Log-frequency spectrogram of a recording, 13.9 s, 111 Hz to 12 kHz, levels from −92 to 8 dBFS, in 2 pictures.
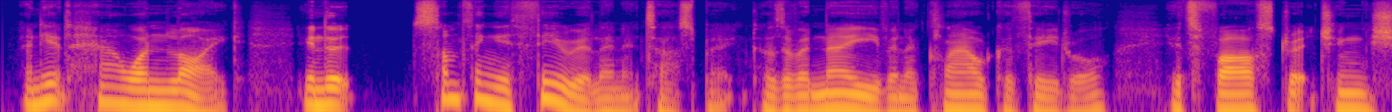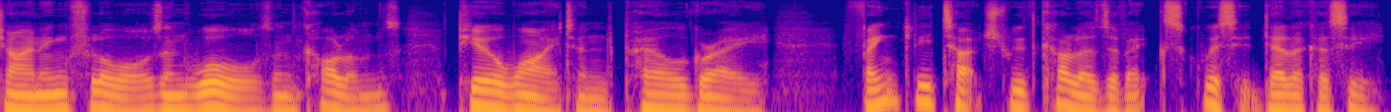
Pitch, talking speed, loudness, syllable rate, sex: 120 Hz, 170 wpm, -18 LUFS, 5.0 syllables/s, male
